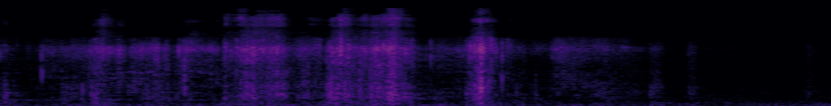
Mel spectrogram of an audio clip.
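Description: Thin plastic bag rustling and crinkling as it is handled and put down, with a few sharp crackles between about two and four seconds in, then fading to quiet.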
